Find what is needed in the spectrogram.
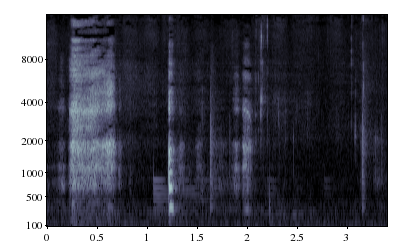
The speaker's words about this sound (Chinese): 哥哥喘得更厉害了。哥哥的呼吸声好涩。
